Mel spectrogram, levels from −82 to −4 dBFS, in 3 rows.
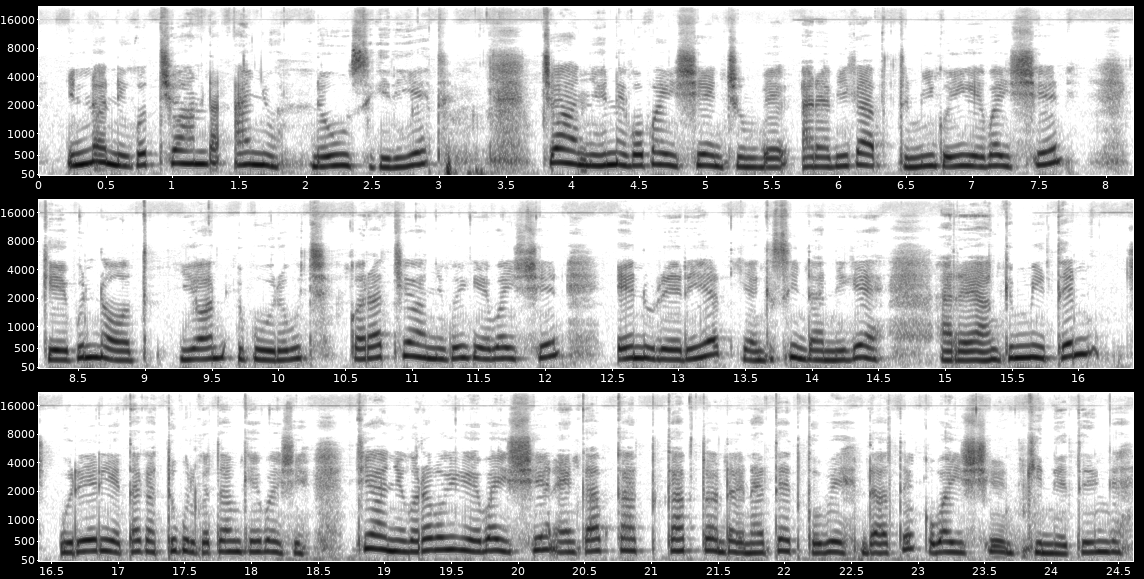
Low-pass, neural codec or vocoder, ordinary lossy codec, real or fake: none; none; none; real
